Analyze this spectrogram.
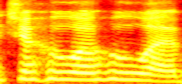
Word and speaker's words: Chihuahua: has a three-legged Chihuahua but we say jehuahua because how it's spelled Chihuahua so that's what we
